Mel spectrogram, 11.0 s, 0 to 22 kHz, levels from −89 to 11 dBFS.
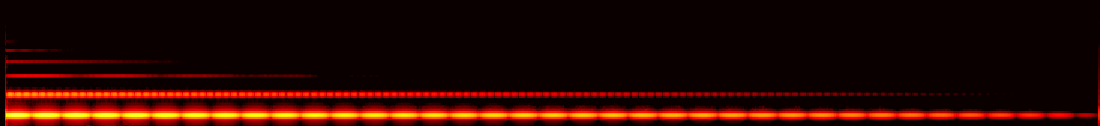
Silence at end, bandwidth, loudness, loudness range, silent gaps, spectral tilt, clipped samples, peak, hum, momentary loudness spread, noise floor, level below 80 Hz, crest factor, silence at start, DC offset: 1.25 s; 2 kHz; -19 LUFS; 21 LU; none; -10 dB/octave; under 0.1%; -6 dBFS; none; 22 LU; -59 dBFS; -80 dBFS; 14 dB; 0.05 s; under 0.1%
